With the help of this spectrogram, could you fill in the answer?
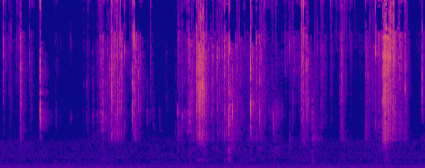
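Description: A small blade scrapes and carves cubes off the scored surface of a dry, solid, palm-sized red-and-white striped bar of soap held in hands with long white nails. Quiet, bright, crunchy crackles and flaking scrapes come in short bursts, with a few louder crunches, over a faint steady low hum.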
